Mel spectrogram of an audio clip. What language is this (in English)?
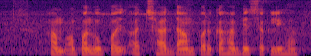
Magahi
